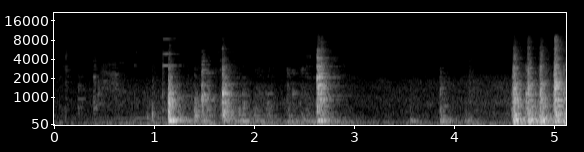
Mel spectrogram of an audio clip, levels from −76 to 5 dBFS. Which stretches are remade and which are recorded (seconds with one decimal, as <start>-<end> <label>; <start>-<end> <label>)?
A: 0.0-2.9 recorded; 2.9-5.1 remade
